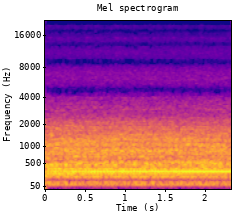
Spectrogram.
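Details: Three-year-old Sears Kenmore top-load washer on spin: loud steady roaring hum with rough grinding edge; owner suspects worn tub/gearcase bearings.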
